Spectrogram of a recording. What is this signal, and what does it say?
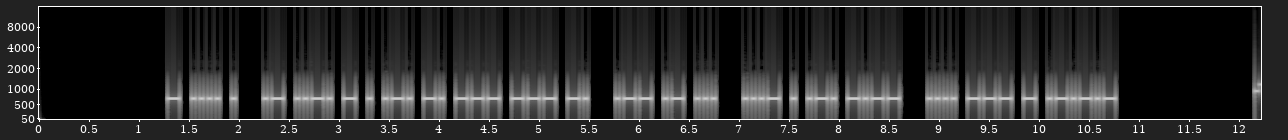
Morse code, heard as a keyed tone, about 30 wpm, 700 Hz. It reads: THE AFTERNOON WAS VERY HOT.
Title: Sentences from Top 1500 Words 30wpm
